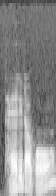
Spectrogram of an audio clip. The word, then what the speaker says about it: 델: 역삼각형으로 돼 있는 걸 우리는 델이라고 발음을 합니다.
